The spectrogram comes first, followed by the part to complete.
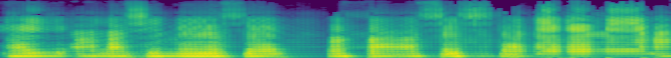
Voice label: breakdancer robot; Robotic or Stuttery or Spooky

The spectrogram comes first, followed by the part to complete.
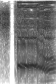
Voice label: speak and spell "SPELL"

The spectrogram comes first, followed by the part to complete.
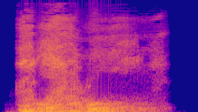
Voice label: happy halloween, Robotic or Stuttery or Spooky

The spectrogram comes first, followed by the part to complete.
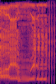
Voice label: speak and spell "I WIN"

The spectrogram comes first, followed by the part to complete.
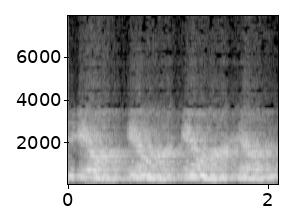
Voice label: error error error, Robotic or Stuttery or Spooky

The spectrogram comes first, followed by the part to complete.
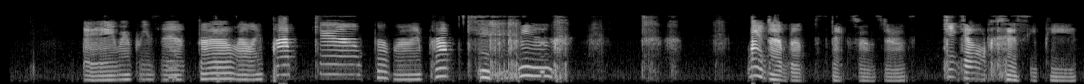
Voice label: weirdo high pitched vox stuff; Robotic or Stuttery or Spooky

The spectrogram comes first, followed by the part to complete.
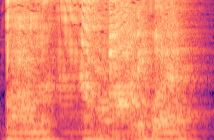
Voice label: robot from hollywood

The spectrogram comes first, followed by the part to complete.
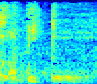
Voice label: what de doo, Robotic or Stuttery or Spooky; dark vaider

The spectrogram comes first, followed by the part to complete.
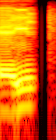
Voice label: "EIGHT", speak and spell; NUMBERS

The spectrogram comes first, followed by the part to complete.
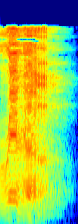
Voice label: robot rythm

